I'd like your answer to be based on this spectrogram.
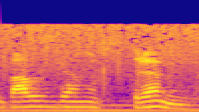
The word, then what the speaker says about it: Waldenström: No, it's an umlaut on the O. In Sweden, you pronounce the name Waldenström.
